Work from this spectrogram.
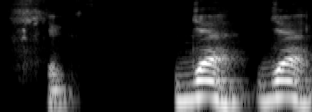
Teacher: Jangan sampai ada udaranya Jim karena dia termasuk apa jahar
